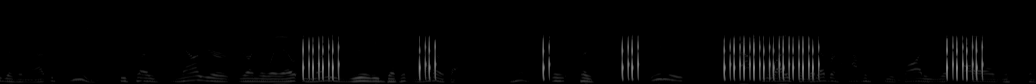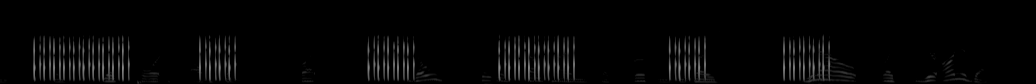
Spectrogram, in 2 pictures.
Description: Pulse dialling, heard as clicks on a phone line, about 10 pulses a second, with hum and speech in English. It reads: 4 2 1 2 0 4 0 4 5 8 4 5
